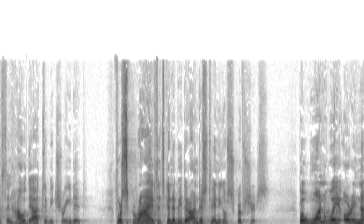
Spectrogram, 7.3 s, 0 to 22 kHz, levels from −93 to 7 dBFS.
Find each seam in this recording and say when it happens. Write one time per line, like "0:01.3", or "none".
none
